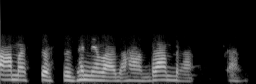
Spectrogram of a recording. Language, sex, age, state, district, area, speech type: Sanskrit, female, 18-30, Karnataka, Gadag, urban, conversation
